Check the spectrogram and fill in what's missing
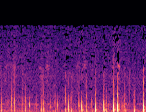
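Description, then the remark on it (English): Hoofbeats of a white horse ridden by a man clatter in a quick, uneven rhythm, growing steadily louder as they draw closer, with no voices over them. “The man on the white horse is coming this way.”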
